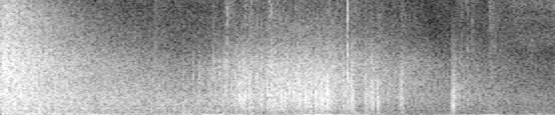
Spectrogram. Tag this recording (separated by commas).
Explosion, Fireworks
